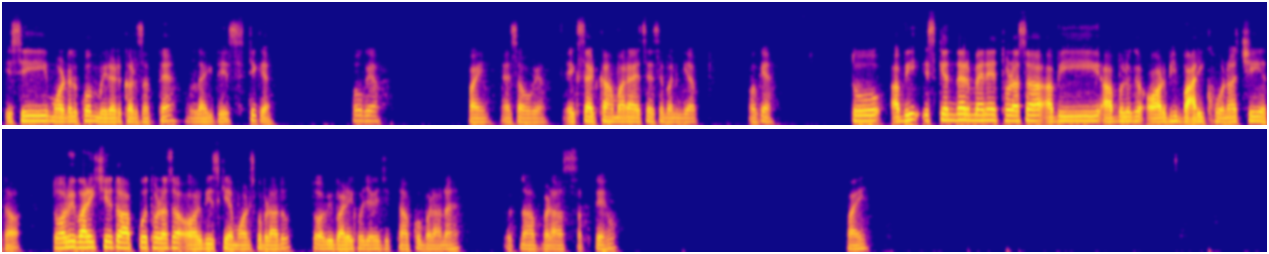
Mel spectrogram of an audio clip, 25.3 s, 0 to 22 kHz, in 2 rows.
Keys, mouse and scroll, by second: 0.3 click, 1.6 click, 2.3 click, 2.9 click, 3.2 middle click, 3.5 alt+middle click, 4.4 middle click, 4.8 alt+middle click, 5.6-6.1 scroll down 1, 6.1 middle click, 12.9 click, 14.3 click, 14.8 click, 15.5 click, 16.2 click, 16.9 click, 17.6 click, 18.8 middle click, 19.4 middle click, 19.9 middle click, 20.2 alt+middle click, 20.8 middle click, 21.3-22.6 alt+middle drag, 23.1 middle click, 23.4 alt+middle click, 24.0 middle click, 24.3 middle click, 24.7 middle click.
